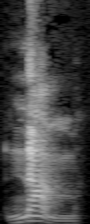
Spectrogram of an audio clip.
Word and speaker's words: Nam: So as to the pronunciation nam, the a has the sound of the a in a father.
